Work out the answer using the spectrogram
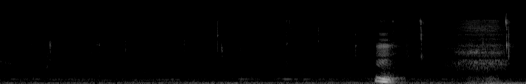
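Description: A person chewing a mouthful of soft burger with the mouth closed, with faint wet mouth clicks. About four seconds in comes a brief hum from the chewer, falling in pitch and louder than anything else. A soft breath out follows.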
